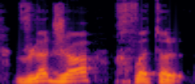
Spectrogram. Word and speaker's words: Chvátil: Et puis le til, il est vraiment t il est faut pas faut pas prononcer le i en fait. Donc en fait c'est vjaatol.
